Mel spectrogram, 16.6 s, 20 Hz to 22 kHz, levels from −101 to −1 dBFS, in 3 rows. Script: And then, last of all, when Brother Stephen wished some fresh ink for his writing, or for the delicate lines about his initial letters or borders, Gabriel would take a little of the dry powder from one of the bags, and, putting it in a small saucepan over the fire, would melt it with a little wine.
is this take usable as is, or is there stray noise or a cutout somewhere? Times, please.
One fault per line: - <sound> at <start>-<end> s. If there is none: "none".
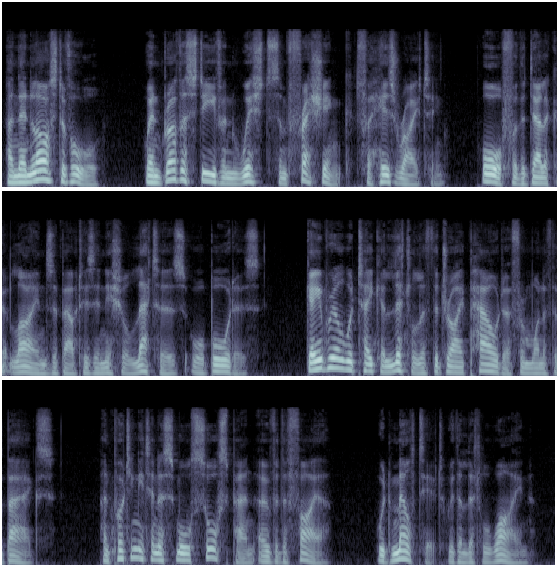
none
